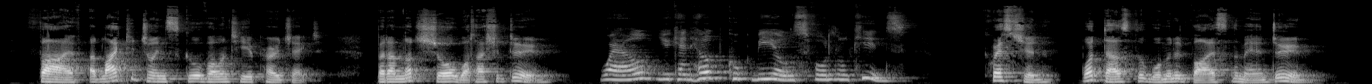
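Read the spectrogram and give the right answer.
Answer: Help cook meals for little kids.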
